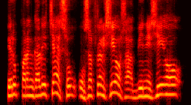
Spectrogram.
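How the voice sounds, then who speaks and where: A middle-aged man tells war stories in an animated way and acts out the voices of the people he quotes. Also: high voice, quick pace, dry recording. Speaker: retired army officer telling war stories. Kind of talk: storytelling, acting out dialogue.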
